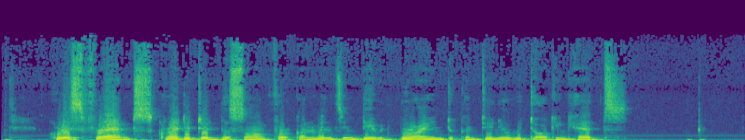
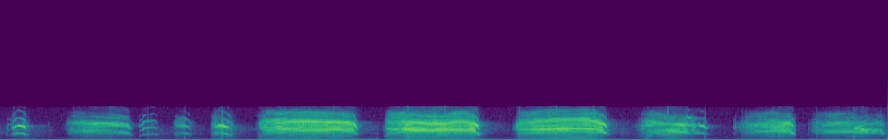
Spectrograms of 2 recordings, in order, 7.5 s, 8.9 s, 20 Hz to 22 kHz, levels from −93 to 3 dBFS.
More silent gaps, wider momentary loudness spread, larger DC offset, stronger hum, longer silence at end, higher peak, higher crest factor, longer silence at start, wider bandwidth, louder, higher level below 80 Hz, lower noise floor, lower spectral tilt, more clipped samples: neither; second, 11 LU vs 18 LU; second, under 0.1% vs 2%; neither; first, 0.4 s vs 0.05 s; first, 0 dBFS vs -10 dBFS; about the same, 10 dB vs 14 dB; about the same, 0.05 s vs 0.15 s; first, 16 kHz vs 5.4 kHz; first, -10 LUFS vs -21 LUFS; first, -40 dBFS vs -64 dBFS; second, -41 dBFS vs -49 dBFS; first, -5.5 dB/octave vs -1.5 dB/octave; neither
